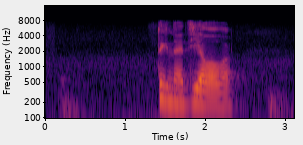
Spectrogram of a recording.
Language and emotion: Russian, angry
